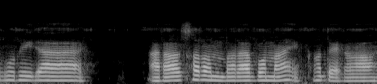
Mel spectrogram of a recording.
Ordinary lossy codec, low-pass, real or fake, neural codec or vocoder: none; none; fake; codec, 16 kHz, 4.8 kbps, FACodec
